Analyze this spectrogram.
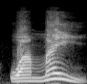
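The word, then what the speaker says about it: وَمَنْ: mati satu huruf hidup wamai ya Betawi ini Qalqalah sugro ya wama Iya betul tulisannya waman di latinnya dilatinkannya ya waman dibacanya wamai ya n-nya berlibur jadi y Pak hari saya bukan Quran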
